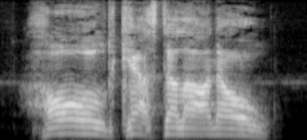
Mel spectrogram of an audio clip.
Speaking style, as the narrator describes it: he cried

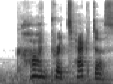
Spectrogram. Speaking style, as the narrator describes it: Jamal breathed

